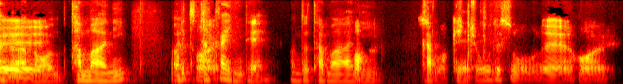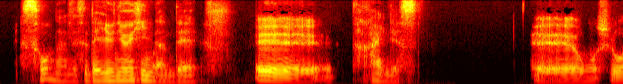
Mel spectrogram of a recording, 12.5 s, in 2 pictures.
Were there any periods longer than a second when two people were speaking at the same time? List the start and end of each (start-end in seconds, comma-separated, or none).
none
